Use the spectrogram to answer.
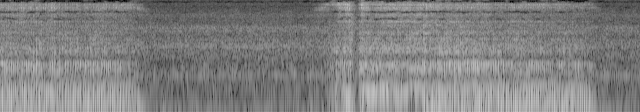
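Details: Loud snoring in deep sleep: two long, loud, deep rumbling snores with a rough, roaring quality, separated by a quieter out-breath.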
